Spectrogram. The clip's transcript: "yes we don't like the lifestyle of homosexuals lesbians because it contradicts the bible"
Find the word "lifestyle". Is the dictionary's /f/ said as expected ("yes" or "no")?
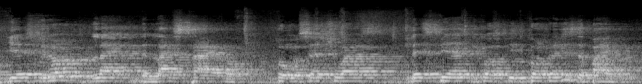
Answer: no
